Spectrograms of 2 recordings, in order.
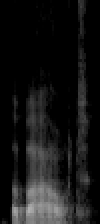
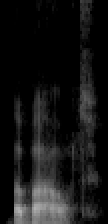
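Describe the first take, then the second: Both takes have the same delivery.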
